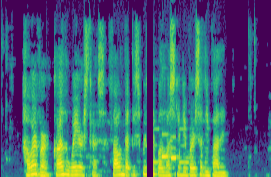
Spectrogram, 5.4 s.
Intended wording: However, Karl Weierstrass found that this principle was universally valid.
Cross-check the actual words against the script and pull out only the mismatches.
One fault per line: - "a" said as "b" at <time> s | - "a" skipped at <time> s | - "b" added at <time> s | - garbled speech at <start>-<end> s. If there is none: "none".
none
